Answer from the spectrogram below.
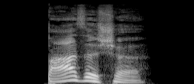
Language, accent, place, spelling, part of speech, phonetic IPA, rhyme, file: German, Germany, Berlin, basische, adjective, [ˈbaːzɪʃə], -aːzɪʃə, De-basische.ogg
- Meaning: inflection of basisch: 1. strong/mixed nominative/accusative feminine singular 2. strong nominative/accusative plural 3. weak nominative all-gender singular 4. weak accusative feminine/neuter singular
